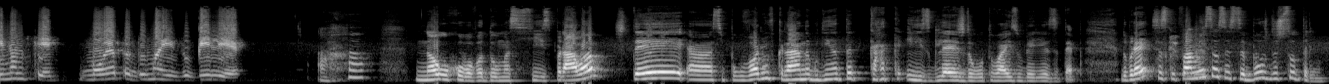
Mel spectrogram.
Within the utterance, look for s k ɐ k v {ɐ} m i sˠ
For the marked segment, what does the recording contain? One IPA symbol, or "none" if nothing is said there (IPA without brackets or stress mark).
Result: a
